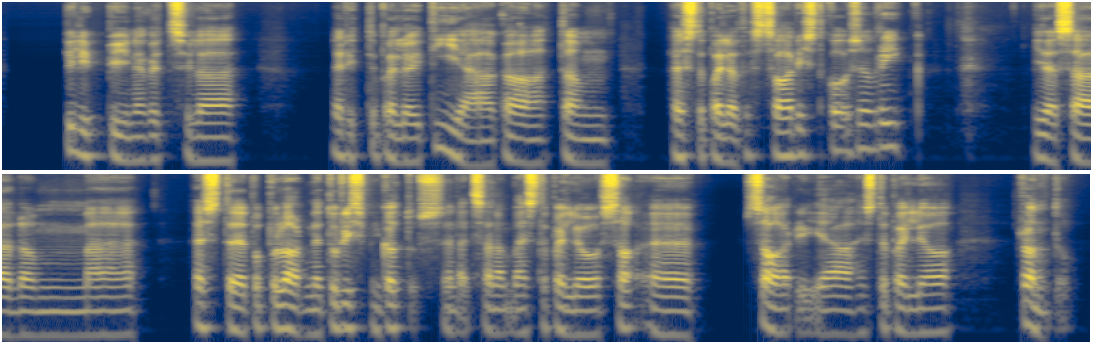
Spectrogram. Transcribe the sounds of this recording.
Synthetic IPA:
filipːiːneko̞t̪ʲsile | e̞ɾit̪ːˑipɑlʲjoejt̪iːjeɑɡ̥ɑt̪ɑm | hæst̪epɑlʲjud̪̥e̞st̪sɑːɾist̪ko̞ːsevriːkːˑ | jɑseɑlo̞m | hæst̪e̞po̞pːulɑːrne̞t̪uɾismikɑt̪ːˑusːelet̪sɑlomhæst̪epɑlʲjo | sɑːɾḭjɑɦæst̪epɑlʲjo | rɑnd̪̥u

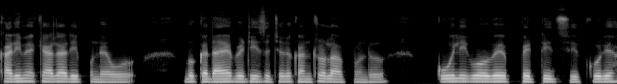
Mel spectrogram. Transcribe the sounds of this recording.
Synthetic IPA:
kɐɾimekaːlɐɾipuɳɖeo | bukːɐd̪ɐjapeʈ̬ːiːs̬ɐt͡ʃiɾukɐɳʈɾoːlaːpuɳɖu | kuːliɡoːʋepeʈːit͡ʃːikuːɾiɦ

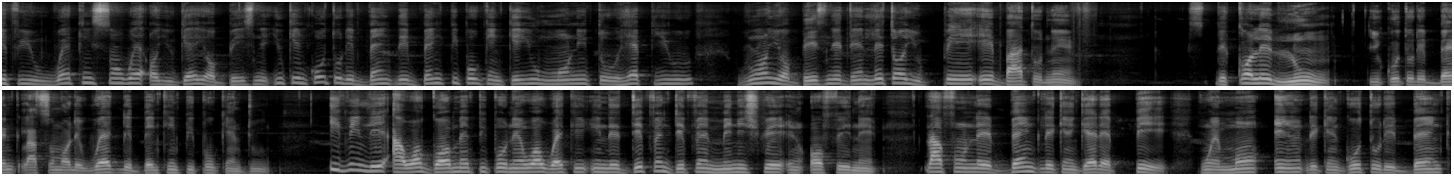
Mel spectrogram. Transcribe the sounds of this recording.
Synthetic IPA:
ifjuwɛkĩnsɔ̃mwɛʔɔjuɡɛjɔbesnejukɛ̃nɡotodebɛ̃ŋk̚debɛ̃ŋk̚pipokɛ̃nɡejumɔnĩtoɦɛpju | ɹɔ̃njɔbes̬nedɛ̃nletɔjupeebatonɛ̃ | dekɔlelũn | juɡotodebɛ̃ŋklasɔ̃mɔdewɛk̚debɛ̃ŋkĩŋpipokɛ̃ndṵ | ivĩnleʔawaɡɔvmɛ̃nt̚piponɛ̃wɔwɛkĩnʔĩndedifɹɛ̃ntdifɹɛ̃nmĩnistɹiɛ̃nɔfɛnɛ̰̃ | lafɹɔ̃mdebɛ̃ŋkdekɛ̃nɡɛdɛpewɛ̃mɔɛ̃ndekɛ̃nɡotodebɛ̃ŋk

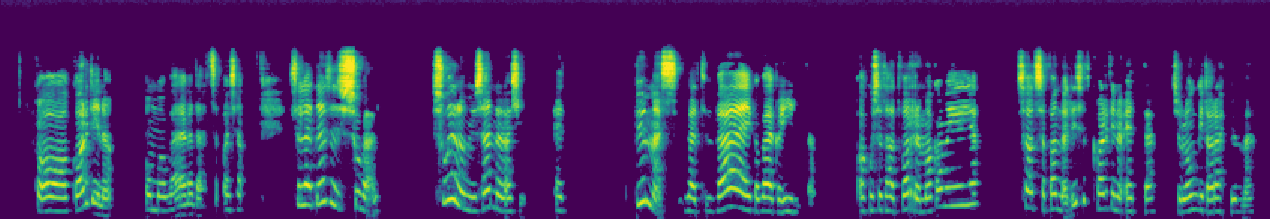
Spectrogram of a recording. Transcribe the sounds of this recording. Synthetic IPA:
kɑkɑrd̪inɑ̰ | omːɑvæeɡ̥ɑt̪æht̪sɑɑsʲjɑ | se̞lːet̪næd̪ɑssuvḛl | suvelonjusænːelɑsʲḭ | e̞t̪̚ | pymːɛ̰slæt̪væeeɡ̥ɑvæeɡ̥ɑild̪̥ɑ̰ | ʔɑ̰kus̬ɑt̪ɑɦɑt̪vɑrːemɑɡ̥ɑmɑjejɑ | sɑːt̪sɑpɑnd̪ɑ̰lihsɑlt̪̚kʰɑrd̪inɑ̰ʔe̞t̪ːe | sulːo̞ŋɡit̪ɑɾehpymːɛ

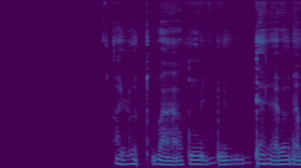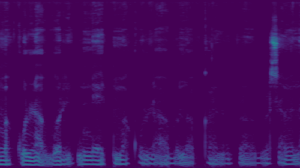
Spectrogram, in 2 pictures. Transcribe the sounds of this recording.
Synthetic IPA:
alutbapmiddaɾaβekdamakula̰boɾiknetmakula̰bano̰pkandupɾa̰ŋabalsaŋana

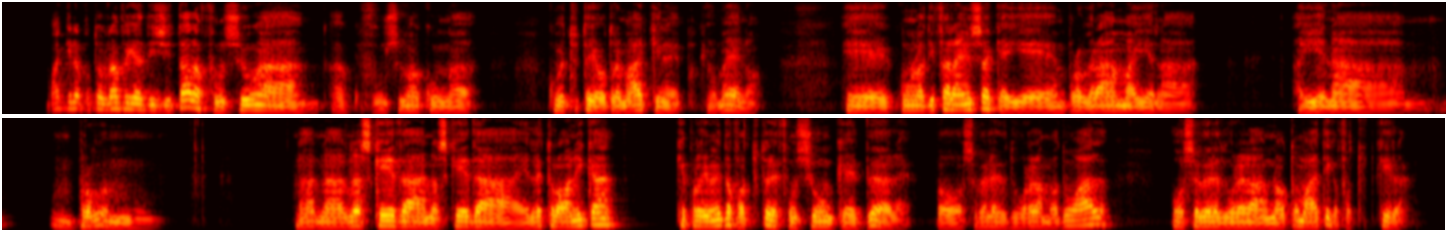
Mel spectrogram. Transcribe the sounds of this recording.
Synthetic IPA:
makːinafot̪oɡɾafikad̪id͡ʒit̪alafunsjuna | funsjunakuŋ | kumet̪ut̪ːeawt̪ɾemakːinepjomɛno | ekuŋlad̪ifeɾɛnsakeajɛumpɾoɡɾamːajɛna | ajena | pɾo | nananaskɛd̪anaskɛd̪aelet̪ːɾɔnika | kepɾat̪ikamẽnt̪afat̪ːu̥t̪ːelefunsjuŋkevøle | ɔsevɛled̪uɾelamanual | osevɛled̪uɾelaunawt̪omat̪ikafat̪ːu̥t̪kila

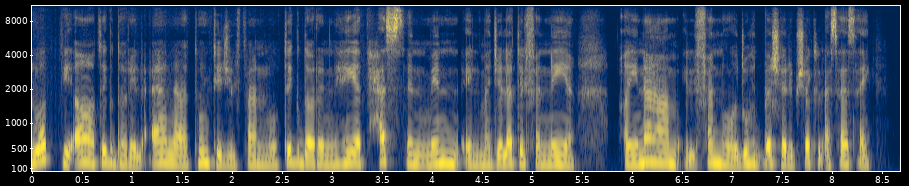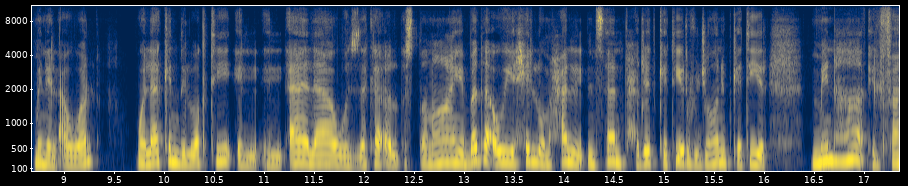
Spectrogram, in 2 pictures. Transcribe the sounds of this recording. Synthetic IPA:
ɪlwaɡ̚t̪iʔaːt̪ɪɡd̪ɑɾˤɪlʔaːlat̪ʊnt̪ɪd͡ʒɪlfanːwɪt̪ɪɡd̪ɑɾˤʔɪnːɦɪjːat̪ħasːɪnmɪnɪlmad͡ʒaːlaːt̪ɪlfanːɪjːa | ʔjnaʕamɪlfanːhʊwːad͡ʒʊɦd̪̚baʃaɾibʃaklʔa̰saːsi | mɪnɪlʔa̰wːal | wɪlaːkɪnd̪ɪlwaɡt̪iʔɪɪlʔaːlawɪzːakaːʔɪlʔɨsˤt̪ˤɨnɑːʕibad̪aʔujɪħɪlːumaħalːɪlʔɪnsaːnfi̥ħaːd͡ʒaːt̪̚kɪt̪iːɾfid͡ʒawaːnɪb̚kɪt̪iːɾmɪnɦaʔɪlfa

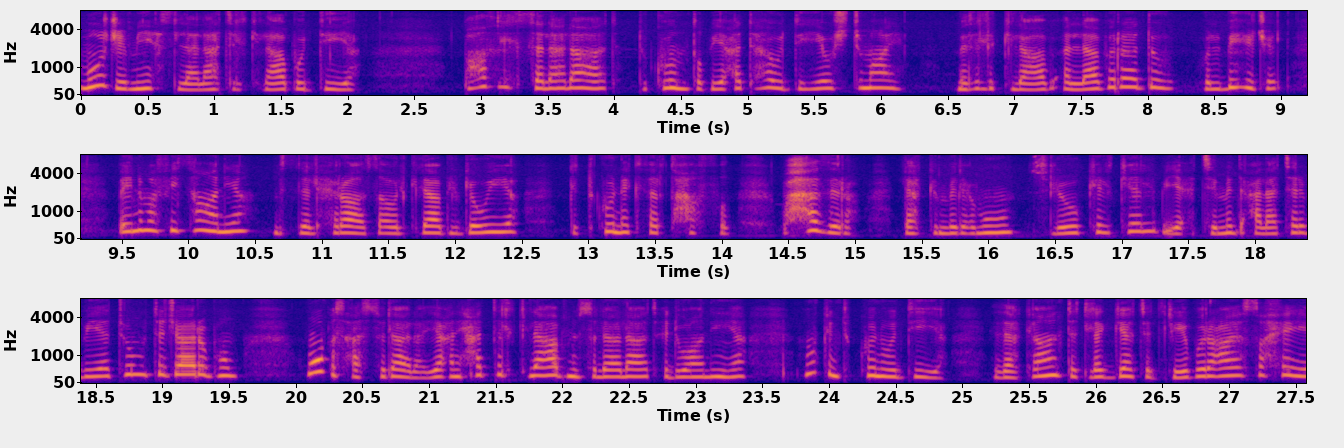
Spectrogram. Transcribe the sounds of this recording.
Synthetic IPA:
muːd͡ʒamiːʕsalaːlaːt̪ɪlkɪlaːbwɪd̪ːɪjːa | b̥ɑʕðˤɨlsːalaːlaːt̪ːakuːnt̪ˤɑbiːʕat̪hawɪd̪ːɪjːawɪʃt̪ɪmaːja | mɪθlɪlkːɪlaːbʔalːaːbɪɾˤɑd̪u | wɪlbɪhd͡ʒɪl | b̥eːnamafiθaːnjamɪθlɪlħɪɾˤɑːsˤɑwɪlkɪlaːbɪlɡawɪjːa | ɡ̥ɪt̪ːḁkuːnʔakθɑɾˤt̪ḁħɑfːʊðˤ | wħaðˤɾˤɑ | laːkɪnbɪlʕʊmuːmsʊluːkɪlkalbjɪʕt̪amɪd̪ʕalat̪ɑɾˤbɪjat̪hʊmwɪt̪ad͡ʒaːɾɪbhʊm | muːbasːʕalasːʊlaːlajaʕniħat̪ːalkɪlaːbmɪnsʊlaːlaːt̪ʕʊd̪waːnɪjːa | mʊmkɪnt̪ḁkuːnwad̪ɪjːa | ʔɪðakaːnat̪ɪt̪laɡːat̪ad̪ɾiːbwɾɪʕaːjasˤːɨħːɪjːa

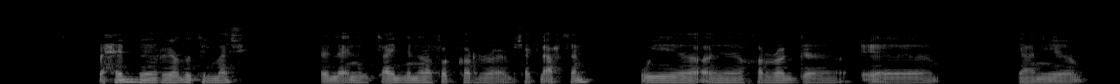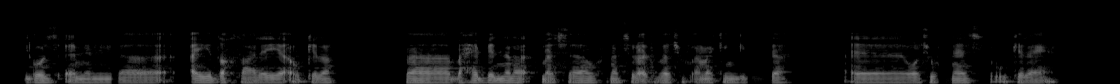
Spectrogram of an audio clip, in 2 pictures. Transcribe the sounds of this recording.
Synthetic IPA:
beħebːɾejɑːd̪ˤɑelmæʃi | leʔḛnːbet̪e̥saʕed̪niʔenːʔænæʔæfækːɑɾˤbeʃæklʔa̰ħsæn | wej | xɑrˤːɑɡ | jaʕni | ɡozʔmen | ʔæjːd̪ˤɑɣt̪ˤʕalejːæʔæ̰wked̪æ | fæbeħebːʔenːʔænæʔæt̪mæʃːæwefinæfselwæʔt̪bæʔæʃuːfʔæ̰mæːkenɡed̪iːd̪æ | æweʔæʃuːfnæːswḛked̪æjaʕni

